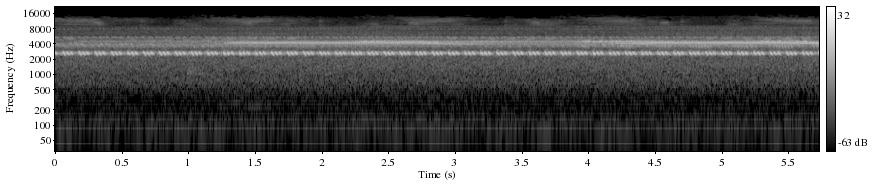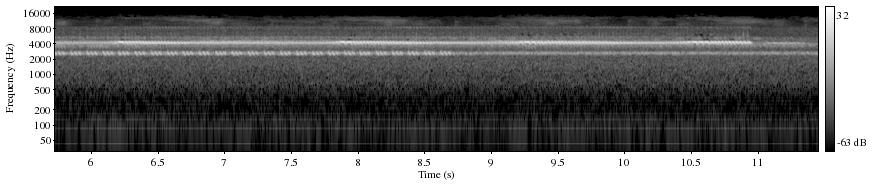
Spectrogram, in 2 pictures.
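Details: Continuous, rapidly pulsed lower insect chirping runs for about nine seconds. Meanwhile a bell cricket's high ringing trill grows stronger and swells in four distinct loud phrases in the second half before fading.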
